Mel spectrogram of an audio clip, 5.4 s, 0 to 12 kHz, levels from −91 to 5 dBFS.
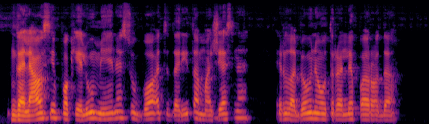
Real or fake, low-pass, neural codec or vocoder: fake; 10.8 kHz; vocoder, 44.1 kHz, 128 mel bands every 256 samples, BigVGAN v2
